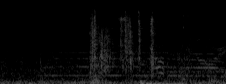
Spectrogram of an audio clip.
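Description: A rifle shot cracks once.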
